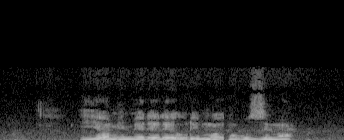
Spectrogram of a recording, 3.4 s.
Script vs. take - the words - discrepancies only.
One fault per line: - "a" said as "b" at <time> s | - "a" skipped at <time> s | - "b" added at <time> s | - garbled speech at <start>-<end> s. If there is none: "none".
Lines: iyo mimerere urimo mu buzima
none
